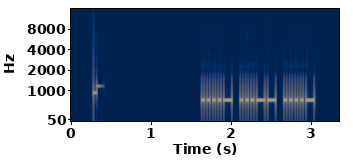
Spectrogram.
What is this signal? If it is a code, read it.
Morse code, heard as a keyed tone, about 34 wpm, 700 Hz. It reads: 434
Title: Common Cut Numbers - 3-Digit 35wpm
